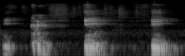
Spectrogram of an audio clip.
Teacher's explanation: Ilah, i, tadi makhrajnya pangkal tenggorokan i.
